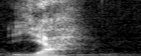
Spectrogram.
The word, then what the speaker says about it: Yah: vais mettre en bas sa prononciation C et l'autre se lit à H je vais expliquer simplement et lorsque on va regrouper à la normale ça se transforme en ya que nous allons écrire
